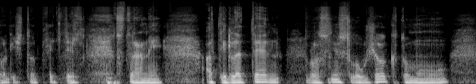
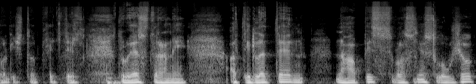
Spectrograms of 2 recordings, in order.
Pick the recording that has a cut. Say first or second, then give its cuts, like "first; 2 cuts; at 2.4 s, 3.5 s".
first; 2 cuts; at 1.2 s, 3.0 s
